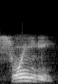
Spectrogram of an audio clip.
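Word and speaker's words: Swinney: It's Dabo, as in Apple, Dabo, and I get all kind of pronunciations of that, and it's Sweeney, as in just like E-E.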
